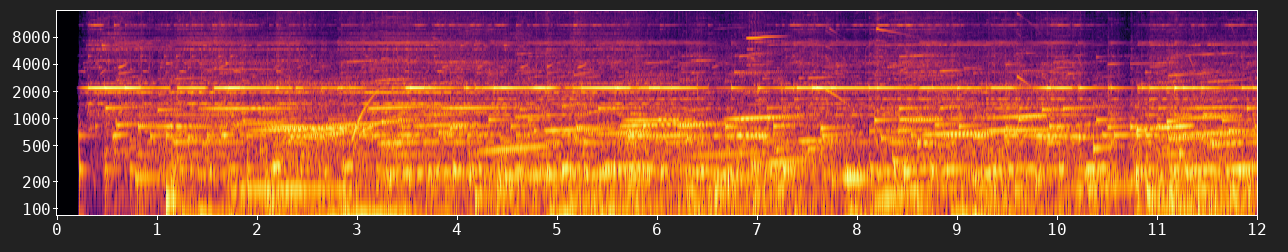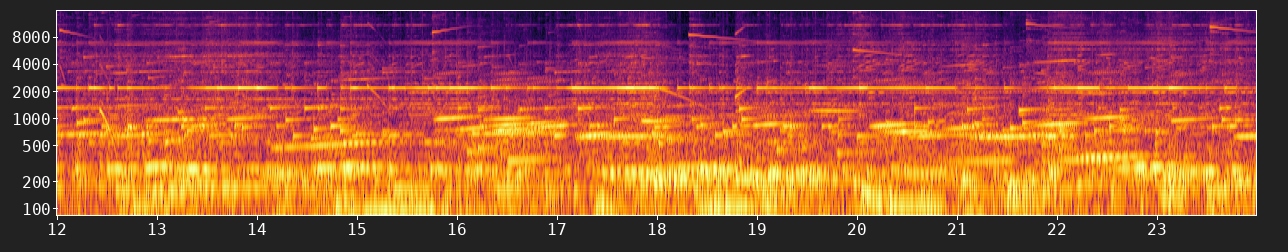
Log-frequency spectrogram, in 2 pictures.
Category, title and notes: Soundscapes > Synthetic / Artificial
Grain Baby Mobile 3
These are my first experiments with a granulator. I believe there will be more volumes. Sounds are suitable for cinematic, horror, sci-fi film and video game design.
effects, free, noise, packs, sfx, sound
